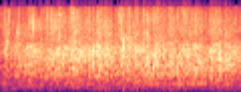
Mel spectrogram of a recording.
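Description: A burst of enthusiastic clapping from an audience, dense and continuous throughout, fairly loud and close with no one speaking.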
